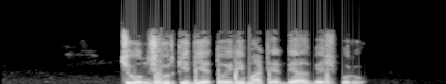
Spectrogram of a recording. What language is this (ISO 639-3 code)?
ben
